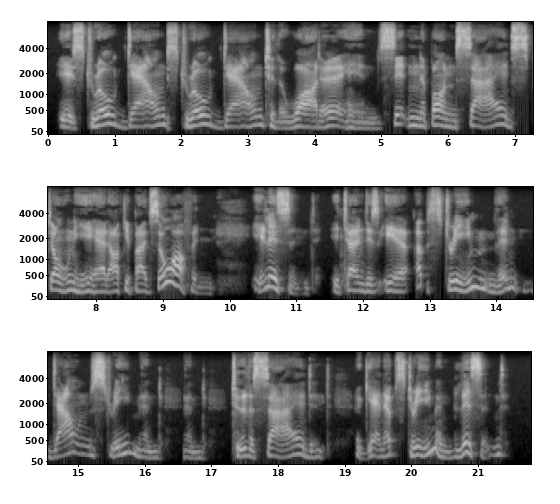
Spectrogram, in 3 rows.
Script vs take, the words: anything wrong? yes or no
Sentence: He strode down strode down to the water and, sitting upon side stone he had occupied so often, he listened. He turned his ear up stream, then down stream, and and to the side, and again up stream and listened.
no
